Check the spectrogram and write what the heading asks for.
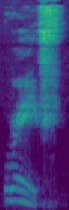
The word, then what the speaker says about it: Ralph: finds first name is felt like Ralph but pronounced rape and his brother Joseph Joseph but it's cssf a.m.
